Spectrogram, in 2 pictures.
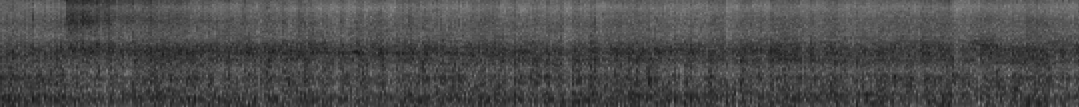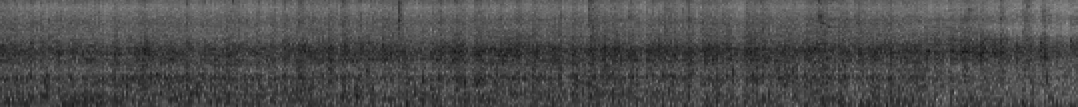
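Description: Duronto Express, hauled by an electric locomotive, passing at high speed on the adjacent track: a steady loud rush of coaches and wheels with clickety-clack over the rail joints, heard close up from the open door of another train.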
